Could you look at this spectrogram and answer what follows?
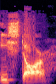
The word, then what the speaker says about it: Ishtar: Ishtar, I-S-H-T-A-R, H is silent.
